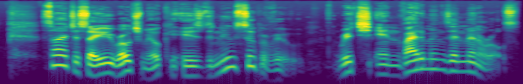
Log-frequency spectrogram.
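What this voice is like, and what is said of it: News reporter voice. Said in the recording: “put on my reporter voice”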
